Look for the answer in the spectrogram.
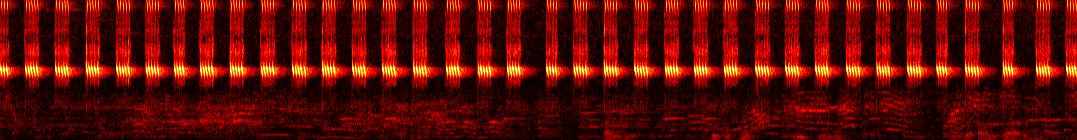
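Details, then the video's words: High, penetrating chirps from a Javanese jangkrik jeliteng collected in a rice field, evenly spaced at about three per second, with quiet background murmurs and faint tonal sounds lower down. "SUARA JANGKRIK PENGUSIR TIKUS SUARA ASLI"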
